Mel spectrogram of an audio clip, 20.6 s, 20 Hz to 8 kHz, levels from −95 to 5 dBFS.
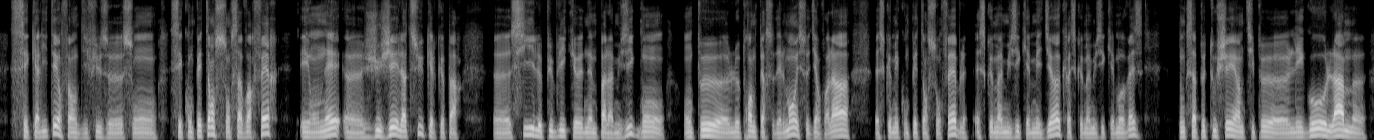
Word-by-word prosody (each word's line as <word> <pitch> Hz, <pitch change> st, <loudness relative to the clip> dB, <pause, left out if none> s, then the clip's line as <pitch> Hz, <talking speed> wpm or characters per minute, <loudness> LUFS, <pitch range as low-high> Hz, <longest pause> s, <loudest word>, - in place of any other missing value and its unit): ses -, -, -4 dB
qualités. 110 Hz, -, 0 dB
Enfin 100 Hz, -, -1 dB
on 95 Hz, -, +1 dB
diffuse, 90 Hz, +2 st, -7 dB
heu, 90 Hz, 0 st, -2 dB
son 90 Hz, -1 st, -3 dB, 0.2 s
ses -, -, -3 dB
compétences, 115 Hz, +8 st, +2 dB
son 105 Hz, -2 st, -2 dB
savoir-faire 105 Hz, -, +1 dB, 0.3 s
et 100 Hz, 0 st, 0 dB
on 100 Hz, +3 st, -1 dB
est, 145 Hz, +3 st, +6 dB
heu, 90 Hz, -2 st, -3 dB
jugé 115 Hz, +9 st, +2 dB
là-dessus 120 Hz, +8 st, +1 dB
quelque 105 Hz, -6 st, -4 dB
part. -, -, -3 dB, 0.5 s
Heu, 90 Hz, 0 st, -2 dB
si 145 Hz, +9 st, +1 dB
le 115 Hz, -2 st, +3 dB
public, 115 Hz, 0 st, -2 dB
heu, 100 Hz, -1 st, +3 dB
n'aime 95 Hz, -1 st, -1 dB
pas -, -, +1 dB
la 90 Hz, -1 st, -2 dB
musique, 125 Hz, -, -3 dB
bon 105 Hz, -6 st, 0 dB, 0.3 s
on 100 Hz, +1 st, 0 dB
peut, 115 Hz, -3 st, +4 dB
heu, -, -, -1 dB
le 100 Hz, +1 st, -1 dB
prendre 110 Hz, -3 st, 0 dB
personnellement 100 Hz, -, 0 dB
et -, -, 0 dB
se 90 Hz, -, -11 dB
dire: 80 Hz, -, -4 dB
«Voilà, 115 Hz, +6 st, +3 dB, 0.4 s
est-ce -, -, -5 dB
que 105 Hz, -, -1 dB
mes 100 Hz, 0 st, -1 dB
compétences 90 Hz, 0 st, -5 dB
sont 85 Hz, -, -6 dB
faibles? 135 Hz, -, +1 dB
Est-ce -, -, -7 dB
que -, -, -2 dB
ma 95 Hz, -1 st, 0 dB
musique 100 Hz, +2 st, -4 dB
est -, -, -1 dB
médiocre? 100 Hz, -, +1 dB
Est-ce 95 Hz, -, -6 dB
que -, -, -8 dB
ma 90 Hz, -1 st, -2 dB
musique 90 Hz, +1 st, -7 dB
est 85 Hz, -, -3 dB
mauvaise?» 115 Hz, +8 st, -2 dB, 0.6 s
donc 100 Hz, -2 st, -1 dB
ça -, -, +2 dB
peut 110 Hz, -, -3 dB
toucher 120 Hz, +2 st, +1 dB
un 105 Hz, -, +2 dB
petit 100 Hz, +1 st, -9 dB
peu, 110 Hz, +4 st, -4 dB
heu, 90 Hz, -3 st, +2 dB
l'ego, 100 Hz, +8 st, +4 dB
l'âme. 115 Hz, -2 st, +6 dB
Heu, 85 Hz, -4 st, -4 dB
100 Hz, 200 wpm, -22 LUFS, 90-115 Hz, 0.6 s, est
